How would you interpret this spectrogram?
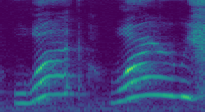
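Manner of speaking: high, startled what; confused surprise. Retold or imitated. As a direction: play dumb with a squeaky high question. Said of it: "here I am going".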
